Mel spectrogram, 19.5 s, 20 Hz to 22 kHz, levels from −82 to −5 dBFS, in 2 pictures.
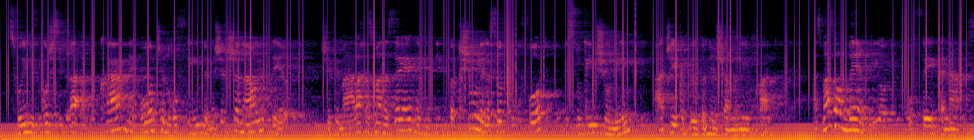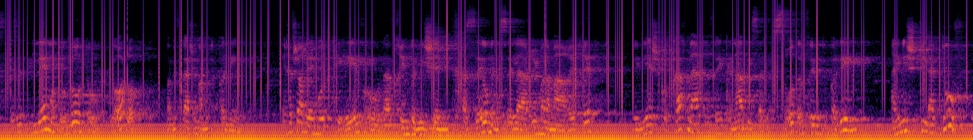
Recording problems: off-mic speech; far
wrong speed and pitch; too fast and too high; 1.5 times normal speed
room echo; noticeable; dies away in 1.2 s
electrical hum; loud; throughout; 50 Hz, 7 dB below the speech
crackle, like an old record; loud; 8 dB below the speech
background chatter; faint; throughout; 2 voices, 25 dB below the speech

